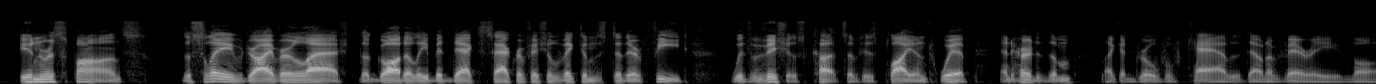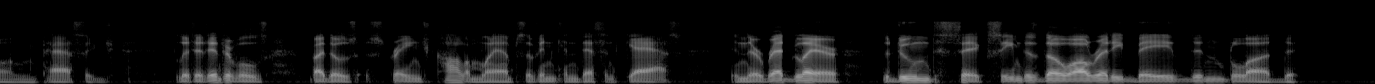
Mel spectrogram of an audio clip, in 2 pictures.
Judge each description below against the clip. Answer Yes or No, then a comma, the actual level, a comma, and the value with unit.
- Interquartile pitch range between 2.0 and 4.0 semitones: No, average, 5.0 semitones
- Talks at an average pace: No, slow, 130 wpm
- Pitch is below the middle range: Yes, very low, 80 Hz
